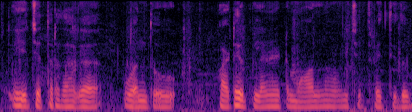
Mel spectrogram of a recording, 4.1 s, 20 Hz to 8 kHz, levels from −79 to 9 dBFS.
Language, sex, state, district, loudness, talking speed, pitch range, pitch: Kannada, male, Karnataka, Bijapur, -28 LUFS, 145 wpm, 110-120 Hz, 115 Hz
